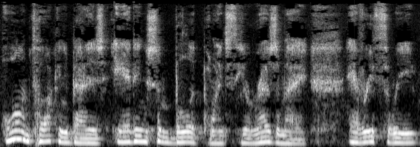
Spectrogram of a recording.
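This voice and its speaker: A man hosting his own career podcast, speaking in a relaxed monologue full of advice and uneven pacing. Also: on the low side, a little hiss or hum, low-quality recording. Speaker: podcast host and career advisor.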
